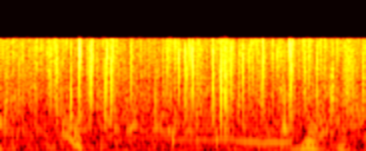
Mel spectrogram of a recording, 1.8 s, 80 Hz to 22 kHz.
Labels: {"label": "biophony, cascading saw", "recorder": "SoundTrap 600 or HydroMoth"}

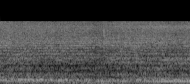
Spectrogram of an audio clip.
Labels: {"label": "anthrophony, boat engine", "recorder": "SoundTrap 500"}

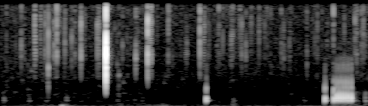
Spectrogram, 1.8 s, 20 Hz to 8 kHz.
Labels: {"label": "biophony, knock croak", "recorder": "SoundTrap 300"}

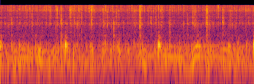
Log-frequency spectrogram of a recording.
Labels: {"label": "biophony, cascading saw", "recorder": "HydroMoth"}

